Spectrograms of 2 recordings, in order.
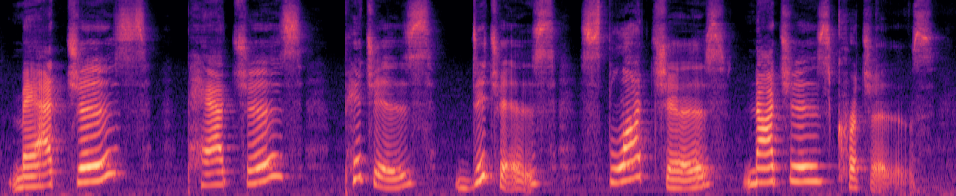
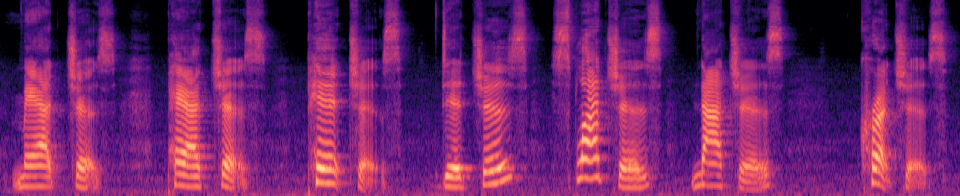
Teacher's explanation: The S is still a consonant, but it's making the Z sound.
